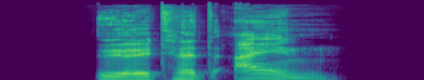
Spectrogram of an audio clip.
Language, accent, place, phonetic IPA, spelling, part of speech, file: German, Germany, Berlin, [ˌøːltət ˈaɪ̯n], öltet ein, verb, De-öltet ein.ogg
- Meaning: inflection of einölen: 1. second-person plural preterite 2. second-person plural subjunctive II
